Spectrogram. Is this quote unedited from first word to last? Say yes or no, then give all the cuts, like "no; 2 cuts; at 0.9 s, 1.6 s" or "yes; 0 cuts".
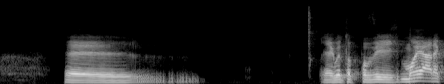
yes; 0 cuts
